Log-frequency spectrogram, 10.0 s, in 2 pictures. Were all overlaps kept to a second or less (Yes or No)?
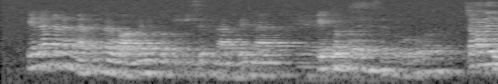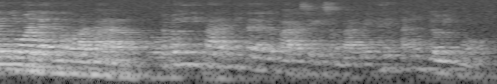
No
